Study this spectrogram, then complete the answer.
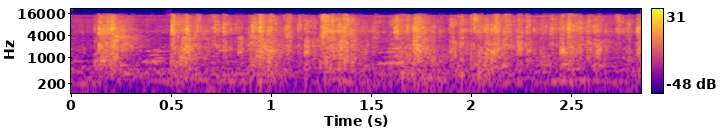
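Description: An audience at a school stage event applauds loudly as guests are called up to be honoured: dense, steady clapping from a crowd lasting a few seconds, close and continuous.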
